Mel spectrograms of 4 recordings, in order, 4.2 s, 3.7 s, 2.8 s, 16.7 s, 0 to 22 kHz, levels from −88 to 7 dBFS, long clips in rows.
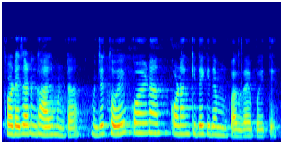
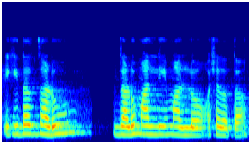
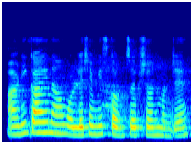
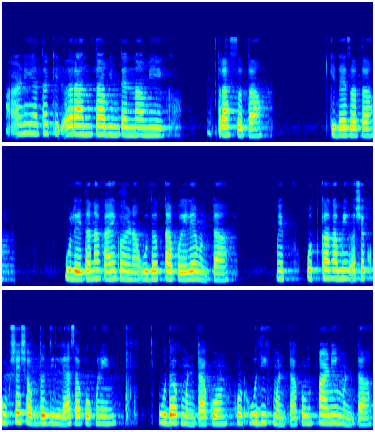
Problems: none marked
